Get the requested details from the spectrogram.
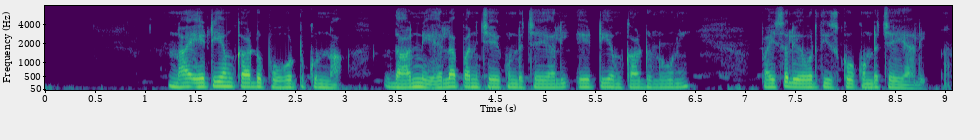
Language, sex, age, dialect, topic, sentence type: Telugu, male, 25-30, Telangana, banking, question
